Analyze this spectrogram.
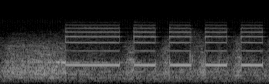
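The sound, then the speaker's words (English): Electronic beeping from a speaker fitted into a drilled-out beep baseball with circuitry, a sound chamber and rechargeable batteries: one longer high, steady beep, then several shorter beeps in quick succession over a constant background hiss. “A hole is drilled into the ball and the core is taken out. It's replaced with circuitry, a sound chamber and speaker, and rechargeable batteries. The result is this.”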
